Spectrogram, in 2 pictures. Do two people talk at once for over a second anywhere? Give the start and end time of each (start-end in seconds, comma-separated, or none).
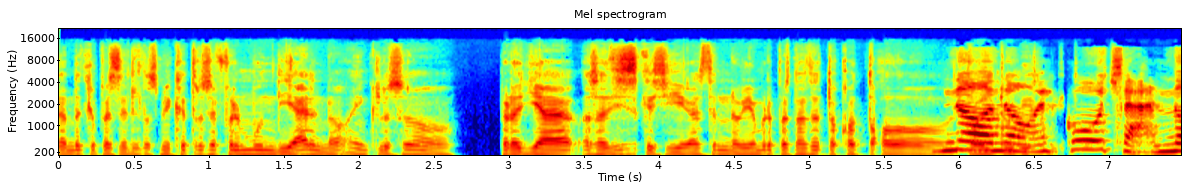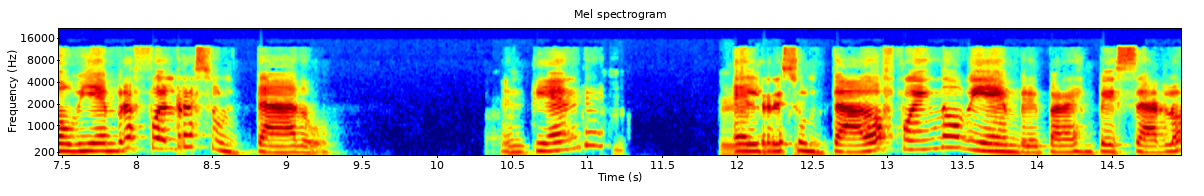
5.8-7.1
